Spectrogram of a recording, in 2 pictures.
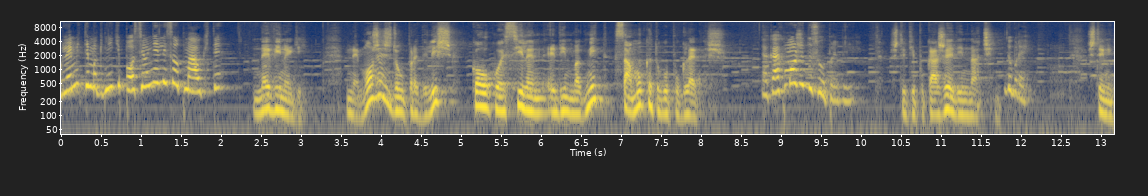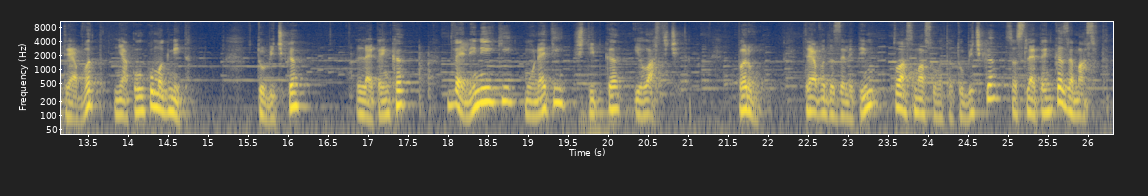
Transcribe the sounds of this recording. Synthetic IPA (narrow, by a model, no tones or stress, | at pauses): ɡolɛmit̪ɛmɐɡnit̪iposilˠnilisəot̪malˠk̟i̥t̪ɛ | nɛvinəɡʲḭ | nɛmɔʒɛʃd̪ɐopɾɛd̪ɛliʃkɔlˠkʊɛsilɛnɛ̰d̪inmɐɡnit̪samokɐt̪ɔɡopoɡlɛd̪ɛʃ | ɐkakmɔʒɛd̪ɐsɛopɾɛd̪ɛliʃt̪ɛt̪ipokaʒəɛd̪inːat͡ʃi̥nd̪obɾɛ | ʃt̪ɛnit̪ɾʲa̰bvət̪nʲakolˠkʊmɐɡnit̪ə̥ | t̪ubit͡ʃkə | lɛpɛŋkəd̪vɛlinijkʲimonɛt̪iʃt̪ipkəilˠast̪i̥t͡ʃi̥t̪ə̥pɤɾvo | t̪ɾʲabvəd̪ɐzɐlɛpimplˠasmasovət̪ət̪ubit͡ʃkəsɐslɛpɛŋkəzɐmasə̥t̪ə̥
